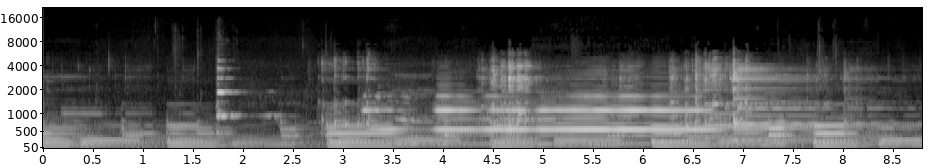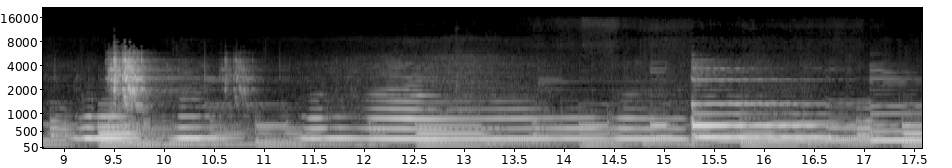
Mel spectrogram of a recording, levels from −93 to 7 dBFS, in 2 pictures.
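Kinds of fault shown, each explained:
No faults detected; nothing to report.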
